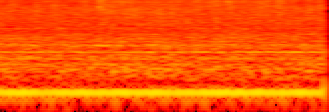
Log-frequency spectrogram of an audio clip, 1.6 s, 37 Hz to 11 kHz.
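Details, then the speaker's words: Potterton Promax Combi HE Plus 28 boiler after its expansion vessel was replaced: it fires up with a smooth, steady low hum and soft rushing, no clicks or bangs. The gas supply error is gone and pressure holds just over 1 bar. "oh my god she's fired up [Music] it's good yeah that's fine I'm not worried about that because it's all clean itself lead but we don't have the error anymore"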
